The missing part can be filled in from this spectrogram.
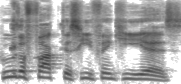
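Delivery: acted-out yell. Retelling how the other speaker yelled on a call: imitating someone yelling. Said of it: "you start yelling at me like".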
